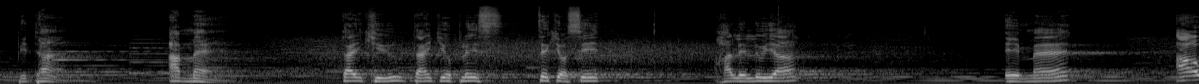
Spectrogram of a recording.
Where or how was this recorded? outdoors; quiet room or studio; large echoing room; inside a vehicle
large echoing room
